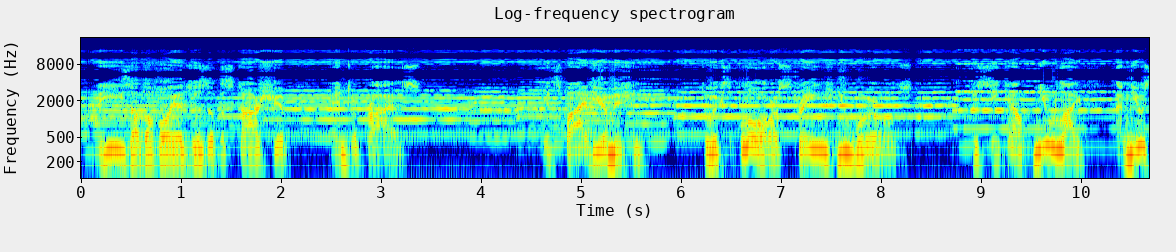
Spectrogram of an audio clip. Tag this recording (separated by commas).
Music, Theme music, Speech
